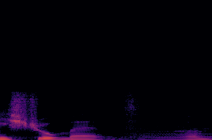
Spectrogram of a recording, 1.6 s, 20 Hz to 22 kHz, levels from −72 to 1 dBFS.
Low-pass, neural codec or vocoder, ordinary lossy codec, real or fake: none; codec, 16 kHz, about 1 kbps, DyCAST, with the encoder's durations; none; fake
